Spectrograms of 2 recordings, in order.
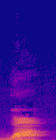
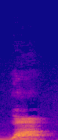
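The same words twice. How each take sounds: First: The first vowel is quick and short. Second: The same.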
